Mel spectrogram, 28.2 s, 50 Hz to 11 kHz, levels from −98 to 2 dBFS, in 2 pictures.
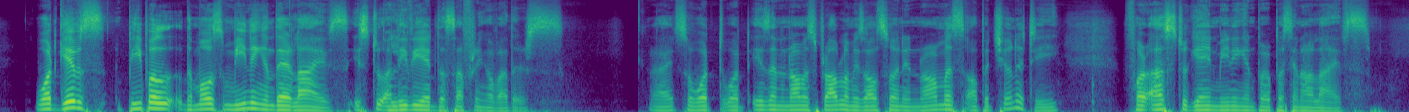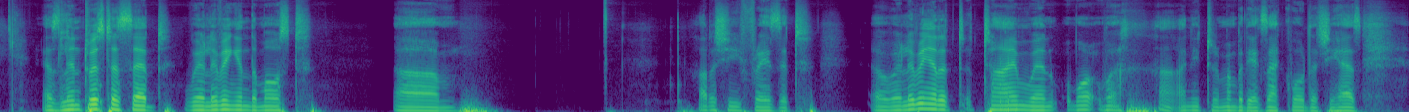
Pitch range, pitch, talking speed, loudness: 95-125 Hz, 110 Hz, 160 wpm, -24 LUFS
